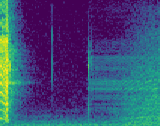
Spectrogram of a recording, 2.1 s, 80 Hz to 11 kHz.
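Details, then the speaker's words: Ender 2 Pro 3D printer, hotend shroud removed: sharp click then hissy high-pitched airy whoosh building up; the small hotend cooling fan moves lots of air but runs very loud. "and boy is that a loud fan so you can hear this it's moving quite a bit of air but it's pretty loud too"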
